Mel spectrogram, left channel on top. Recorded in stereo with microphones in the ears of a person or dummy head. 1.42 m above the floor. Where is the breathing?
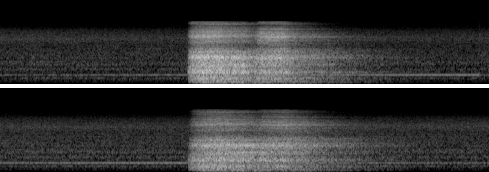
60° left (ahead or behind), 0.8 m.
